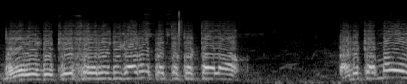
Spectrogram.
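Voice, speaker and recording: Heard from a distance amid a loud crowd, traffic and outdoor racket, a man announces a race at a rural ground with exclamatory cheers, chanted cries and shouted names. He speaks at a moderate pace in a very high voice.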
